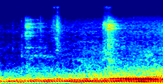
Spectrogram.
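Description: A motor vehicle's engine rumble, low and growing steadily louder as it approaches.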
